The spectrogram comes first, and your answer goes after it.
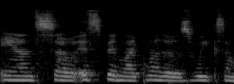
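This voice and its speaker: A woman talks at a medium pitch and a fairly slow pace. Noticeable background noise sits behind her. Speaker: craft demonstrator. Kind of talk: live craft tutorial stream. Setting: livestream from home craft desk. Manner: hesitant, many fillers; quiet, slightly mumbling. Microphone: possible echo, low volume.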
